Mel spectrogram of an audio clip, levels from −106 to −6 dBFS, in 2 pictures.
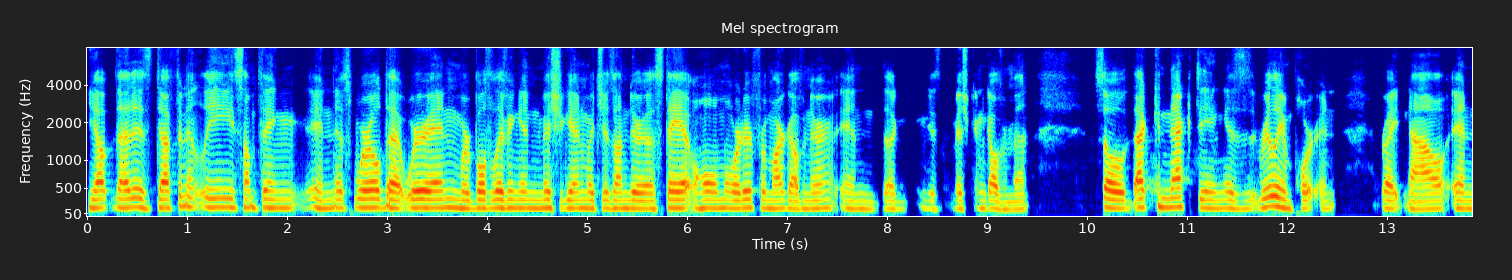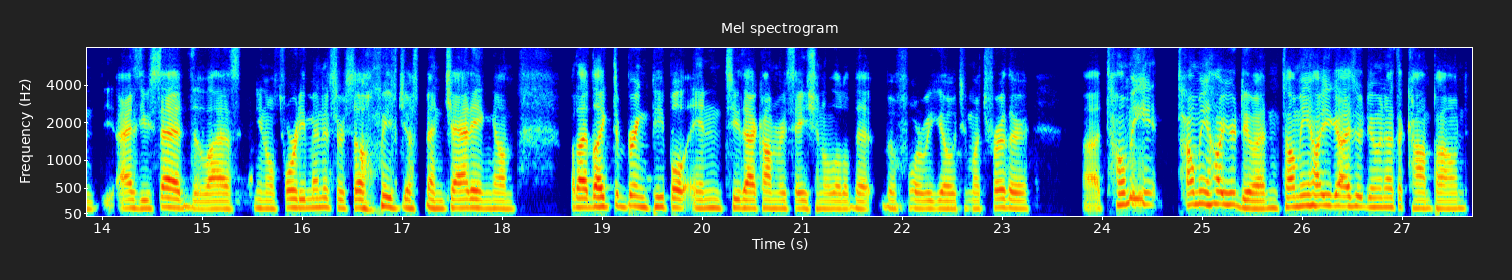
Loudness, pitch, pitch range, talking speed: -27 LUFS, 145 Hz, 140-160 Hz, 200 wpm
